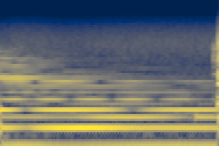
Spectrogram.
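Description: Instrumental blues guitar: a chord held and ringing out, with a fresh note sounding in right at the start.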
